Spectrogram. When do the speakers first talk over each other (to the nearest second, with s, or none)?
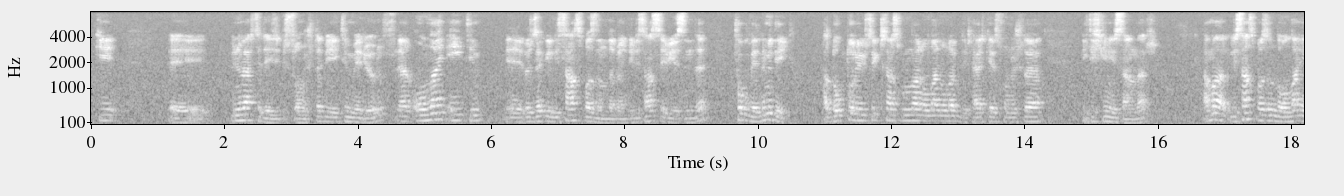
none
